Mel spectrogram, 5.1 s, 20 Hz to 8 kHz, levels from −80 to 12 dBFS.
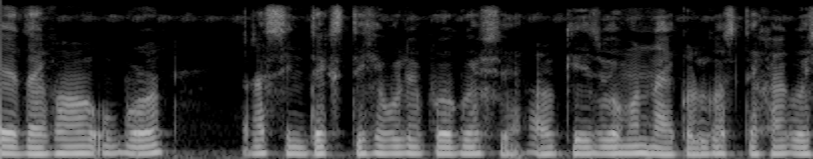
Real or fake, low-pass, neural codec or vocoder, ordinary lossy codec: fake; 7.2 kHz; vocoder, 44.1 kHz, 80 mel bands, Vocos; none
